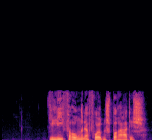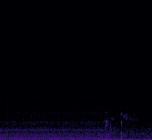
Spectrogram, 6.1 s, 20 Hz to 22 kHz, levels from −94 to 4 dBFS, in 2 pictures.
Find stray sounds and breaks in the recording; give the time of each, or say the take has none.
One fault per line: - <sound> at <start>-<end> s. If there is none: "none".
none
